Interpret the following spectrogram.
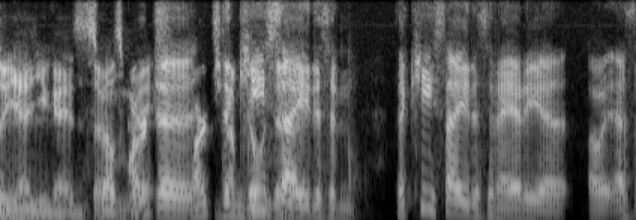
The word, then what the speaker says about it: Quayside: ireland or england that's they they pronounce a key actually but okay hold on wait they had it yeah google says this key side key side okay [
